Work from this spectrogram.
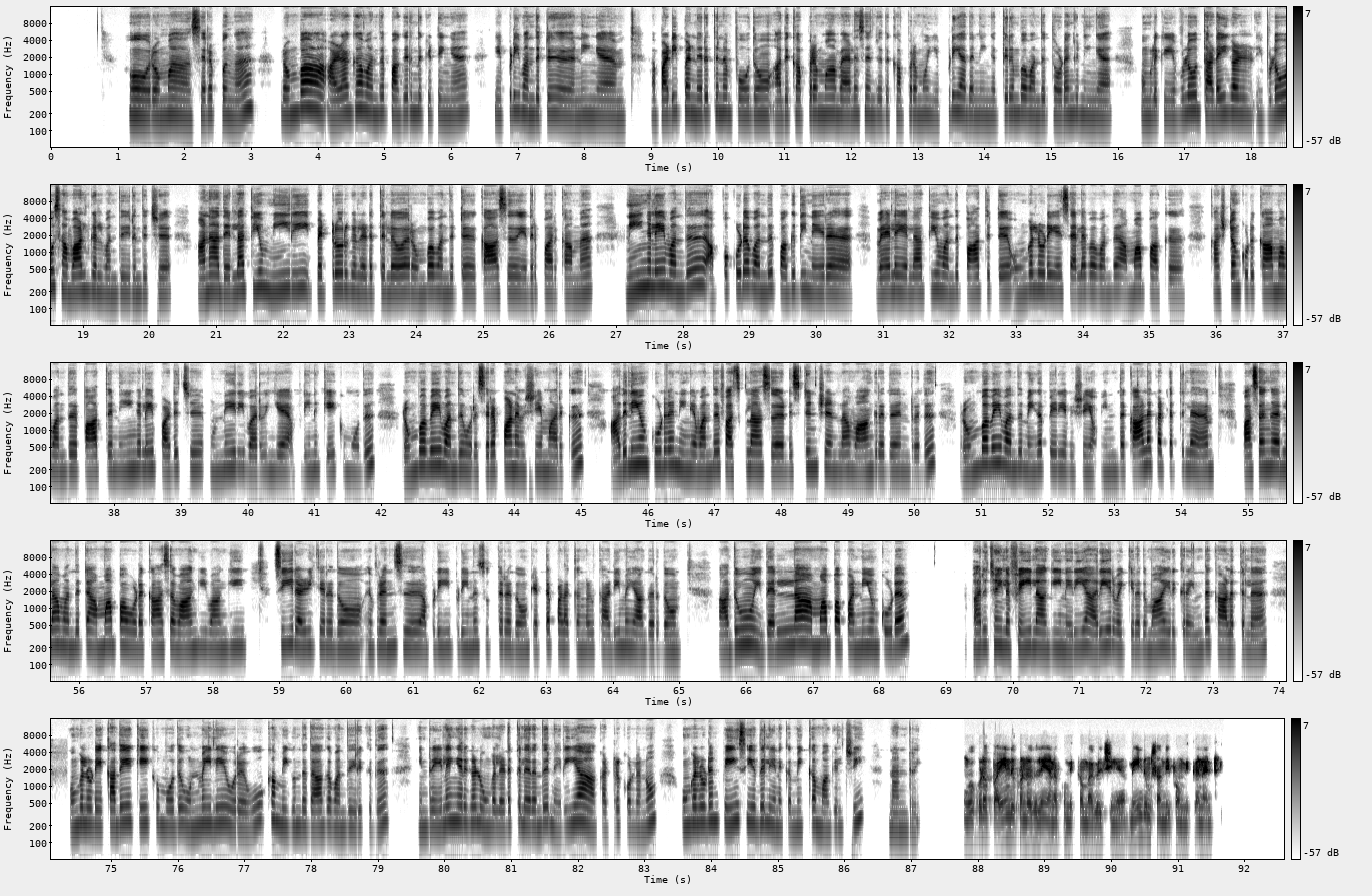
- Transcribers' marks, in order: other background noise; in English: "ஃபர்ஸ்ட் கிளாஸ் டிஸ்டன்ஷன்லாம்"
- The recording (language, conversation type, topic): Tamil, podcast, மீண்டும் கற்றலைத் தொடங்குவதற்கு சிறந்த முறையெது?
